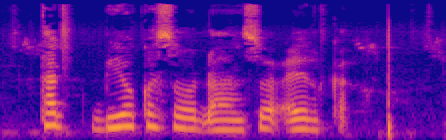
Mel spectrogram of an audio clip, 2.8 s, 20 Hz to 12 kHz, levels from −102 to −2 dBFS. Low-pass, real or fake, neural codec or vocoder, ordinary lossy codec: 10.8 kHz; real; none; MP3, 48 kbps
